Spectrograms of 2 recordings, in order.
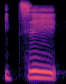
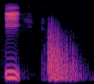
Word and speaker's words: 一: Nó có thể được đọc là "ichi", "i tsu" hoặc "hito."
